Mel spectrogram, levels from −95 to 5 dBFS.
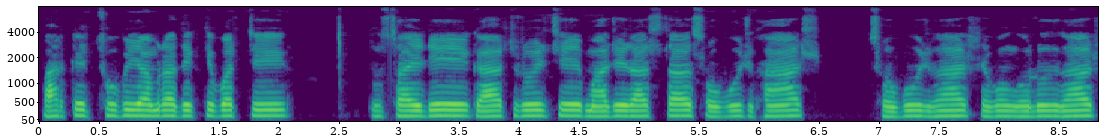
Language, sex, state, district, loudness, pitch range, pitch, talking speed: Bengali, male, West Bengal, Jhargram, -20 LUFS, 140-150 Hz, 145 Hz, 120 wpm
